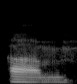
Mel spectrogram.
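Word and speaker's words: Budwig: Budvig. Budvig, right? You say it like a V, Sabina?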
